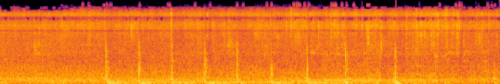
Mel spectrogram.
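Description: Rain falls steadily at Batu Caves in Malaysia, a close, constant patter with scattered sharper drips hitting surfaces throughout.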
